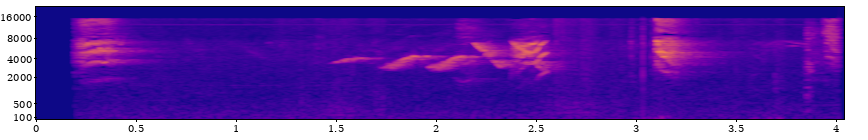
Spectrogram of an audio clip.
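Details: Double-collared seedeater, tui tui zel zel song style mixed with a female's calling, edited to excite caged males: sharp high chips, then a run of rising slurred whistles climbing in steps, ending in bright bursts.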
